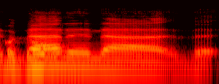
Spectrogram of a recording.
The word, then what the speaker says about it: Gabagool: Gabadoo before.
